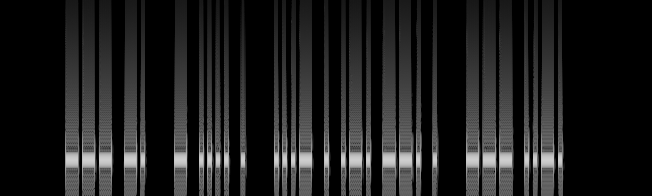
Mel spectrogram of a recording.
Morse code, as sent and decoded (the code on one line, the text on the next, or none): --- -. / - .... / ...- . .-. --. / --- ..-.
ON THE VERGE OF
